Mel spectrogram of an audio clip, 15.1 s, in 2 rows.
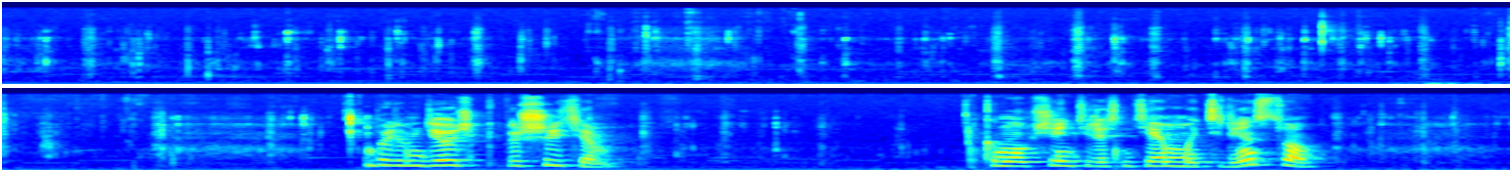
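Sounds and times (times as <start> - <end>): person chewing with mouth clicks: 0.0 - 9.4, 10.7 - 12.5, 14.2 - 15.0.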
